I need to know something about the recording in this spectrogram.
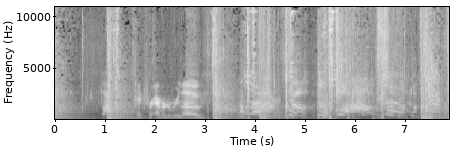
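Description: A man grunts and shouts while struggling.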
